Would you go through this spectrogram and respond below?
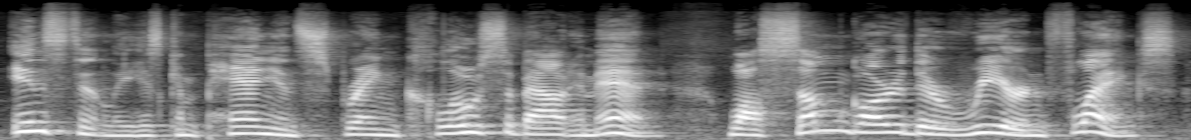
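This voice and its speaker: A man with a fairly high voice reads an epic tale aloud in the role of a teacher. He gives the written text a dramatic delivery, then shifts into plain, informal paraphrase to explain it. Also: animated, unhurried. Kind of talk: read-aloud of an epic retelling with casual asides.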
